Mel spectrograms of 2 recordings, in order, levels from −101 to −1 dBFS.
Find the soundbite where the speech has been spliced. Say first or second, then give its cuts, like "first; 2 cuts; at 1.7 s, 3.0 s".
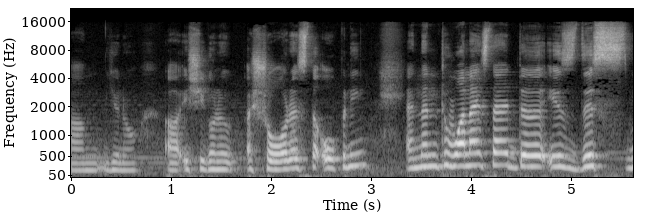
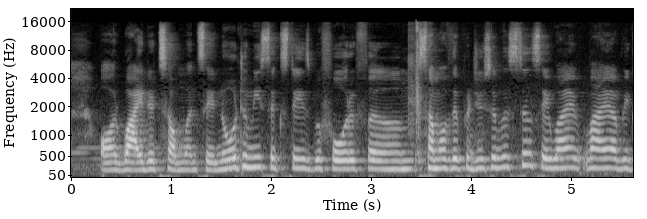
second; 1 cut; at 3.5 s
